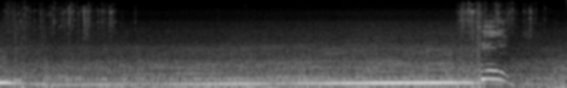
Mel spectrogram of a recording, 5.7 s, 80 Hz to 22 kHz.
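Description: Honda Civic Type R EP3 racing an Audi A3 3.2 V6, a loud sustained engine drone holding steady pitch, then a quick rising and falling sweep near the end, with voices over it.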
